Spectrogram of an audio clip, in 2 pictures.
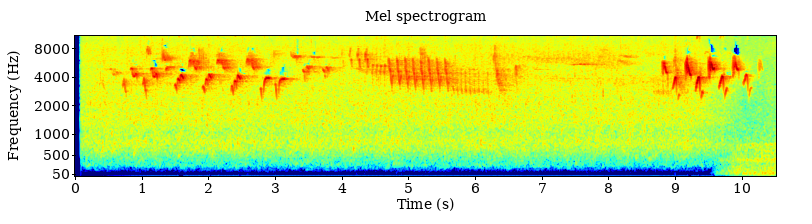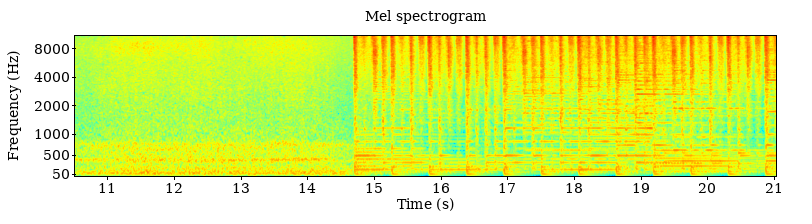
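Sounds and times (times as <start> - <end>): wild birds chirping: 0.4 - 10.3
low rumble: 10.0 - 14.7.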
